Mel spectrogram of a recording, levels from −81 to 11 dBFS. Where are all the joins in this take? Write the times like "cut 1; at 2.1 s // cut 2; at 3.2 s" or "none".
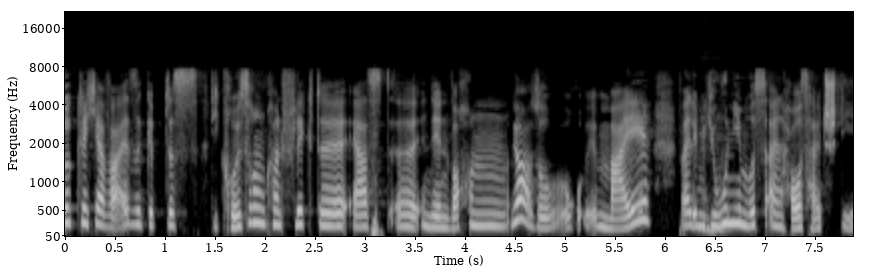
cut 1; at 1.4 s // cut 2; at 4.5 s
